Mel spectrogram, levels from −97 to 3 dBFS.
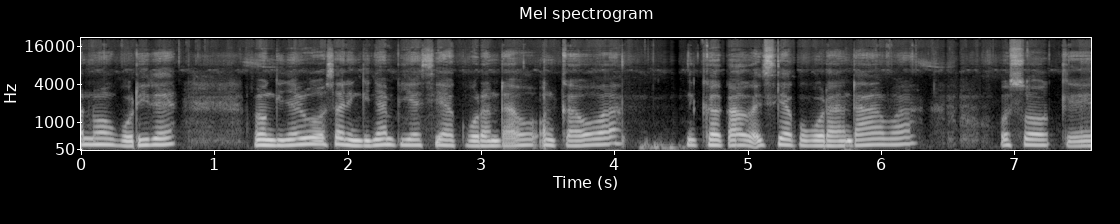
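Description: At 3.93–3.98, 5.35–5.39, 5.71–5.75 and 7.23–7.26 s, short concealed packet loss: about 20 ms of speech never arrived and was patched. Each is a brief smear, with harmonics held flat on a spectrogram.

From 4.38 to 4.93 s and again from 6.19 to 6.77 s, repeated packet loss (robotic sound): four gaps each, up to 45 ms, are repeatedly patched. The result is choppy, with pieces missing, with stuttering, smeared frames in the waveform.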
